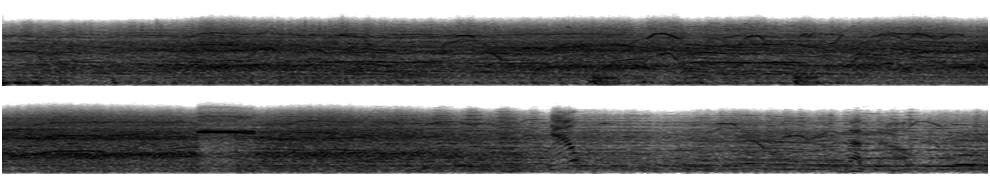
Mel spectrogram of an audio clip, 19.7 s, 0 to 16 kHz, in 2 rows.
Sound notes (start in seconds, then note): 0.2 crowd cheering and whistling; 11.4 crowd cheering; 11.6 whistle blows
